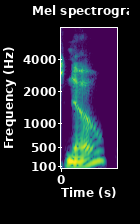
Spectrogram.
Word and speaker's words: SNO: It's called The Image: A Quantum Portal Has Open, part of the SN O Chronicles, pronounced Snow.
